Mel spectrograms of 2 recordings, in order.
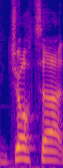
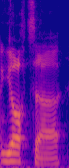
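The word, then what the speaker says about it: Jota: then fair enough right it is just jotter there's no it's jotter not yatta but within bomber there's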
